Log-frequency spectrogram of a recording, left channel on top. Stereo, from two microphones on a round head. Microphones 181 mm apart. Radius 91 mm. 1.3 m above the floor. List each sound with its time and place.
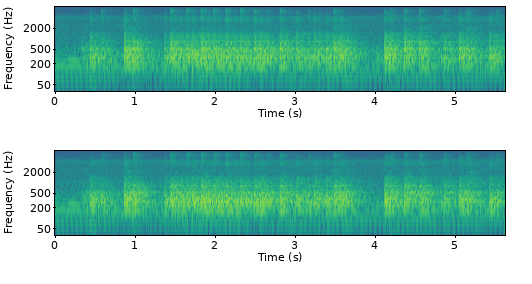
0.3 s tapping: 15° left (ahead or behind), 0.8 m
